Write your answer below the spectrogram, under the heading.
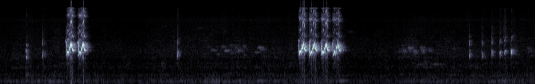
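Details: Yellow-vented bulbul in full, lively song, used to rouse and provoke other bulbuls: two loud bursts of rapid bubbly, chattering notes, with sparse soft chips and short whistled notes between them. No other sounds.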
